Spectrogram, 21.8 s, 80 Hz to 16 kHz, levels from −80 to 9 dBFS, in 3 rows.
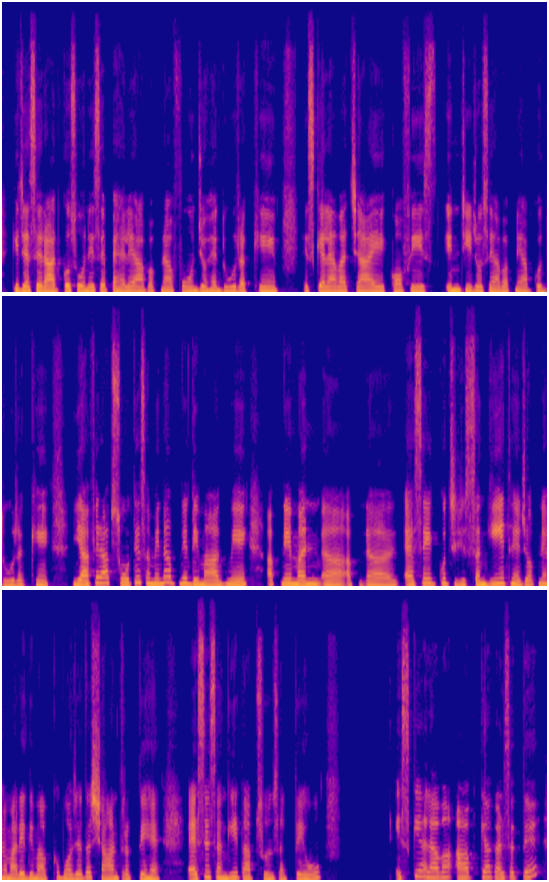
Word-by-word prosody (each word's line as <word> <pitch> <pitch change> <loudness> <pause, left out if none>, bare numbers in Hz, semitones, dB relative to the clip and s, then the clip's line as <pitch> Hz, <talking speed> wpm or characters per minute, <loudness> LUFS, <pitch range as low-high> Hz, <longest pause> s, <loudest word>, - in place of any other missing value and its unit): कि 245 - +3
जैसे 230 +1 +4
रात 210 -1 +4
को 245 - +6
सोने 230 -1 +2
से 245 +2 -1
पहले 220 -1 0
आप 210 0 -1
अपना 220 +1 -3
फ़ोन 215 0 -2
जो 220 +1 0
है 215 0 +1
दूर 205 +1 -1
रखें, 210 +2 0 0.4
इसके 220 +2 0
अलावा 220 0 +2
चाय, 210 -1 0
कॉफ़ीज़ 210 +2 -2 0.2
इन 220 +1 +5
चीज़ों 220 -1 0
से 230 +2 -3
आप 215 -1 -1
अपने 210 +1 -3
आप 210 -2 -3
को 225 - -1
दूर 215 +2 -2
रखें। 215 +2 -2 0.3
या 240 +1 +6
फ़िर 300 +5 -2
आप 310 +1 +1
सोते 260 +1 0
समय 255 -5 +2
ना 315 +5 +1
अपने 275 -3 0
दिमाग 225 -1 +2
में, 240 +1 +3 0.3
अपने 255 +1 +2
मन 235 0 +4
अ, 235 - -3 0.3
अप 205 0 -8 0.5
अ, 225 - +2
ऐसे 270 +4 +1
कुछ 270 -4 -2 0.2
संगीत 240 +5 +3
हैं 245 -2 +3
जो 240 +2 -2
अपने 235 +1 -2
हमारे 235 0 +2
दिमाग 220 -1 0
को 260 - -6
बहुत 230 -2 -1
ज़्यादा 235 +4 -2
शांत 235 +1 0
रखते 230 -1 -3
हैं, 220 -2 +2 0.4
ऐसे 245 +5 +2
संगीत 260 -1 0
आप 245 -2 -1
सुन 230 -1 -2
सकते 220 +1 -5
हो। 230 +4 -2 1.0
इसके 265 +6 -4
अलावा 280 -2 -1
आप 260 0 -1
क्या 290 0 -3
कर 260 -3 -3
सकते 275 +2 -6
हैं 340 +7 -4
230 Hz, 185 wpm, -20 LUFS, 220-250 Hz, 1.0 s, को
